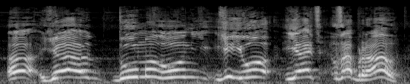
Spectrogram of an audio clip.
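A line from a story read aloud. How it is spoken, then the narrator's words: Hopeful exclamation. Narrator (Russian): воскликнул господин Тюльпан, и лицо его озарилось надеждой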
